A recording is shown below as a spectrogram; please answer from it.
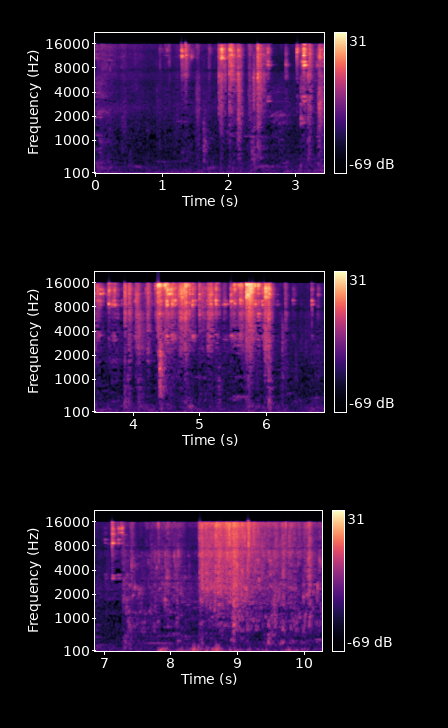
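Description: Iron chain clinking and rattling in short, sharp clatters as a water buffalo is led on it. From about eight seconds in, water sloshes and splashes in a stone trough as the buffalo drinks.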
